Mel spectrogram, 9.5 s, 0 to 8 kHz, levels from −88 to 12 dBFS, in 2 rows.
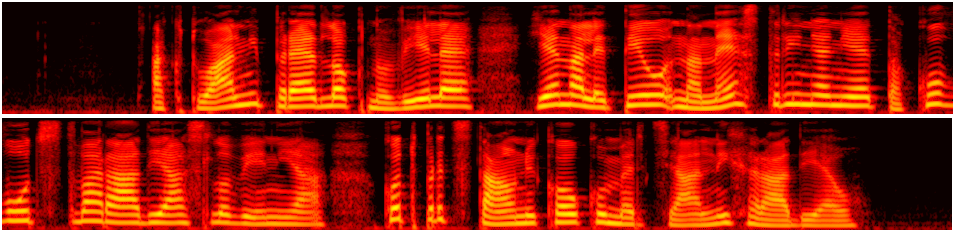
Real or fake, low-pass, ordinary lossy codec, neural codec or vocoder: real; 7.2 kHz; none; none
